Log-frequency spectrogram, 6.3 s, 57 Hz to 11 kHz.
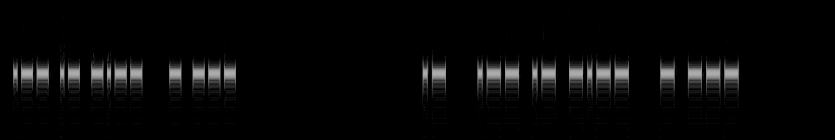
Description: Morse code, heard as a keyed tone, about 44 wpm, 700 Hz. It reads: WAY TO A WAY TO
